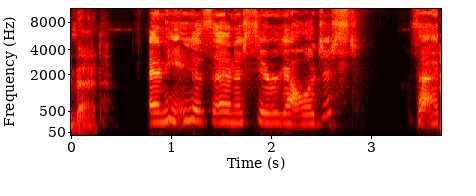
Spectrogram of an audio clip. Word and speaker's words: Assyriologist: And he is an Assyriologist. Is that how you pronounce it?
